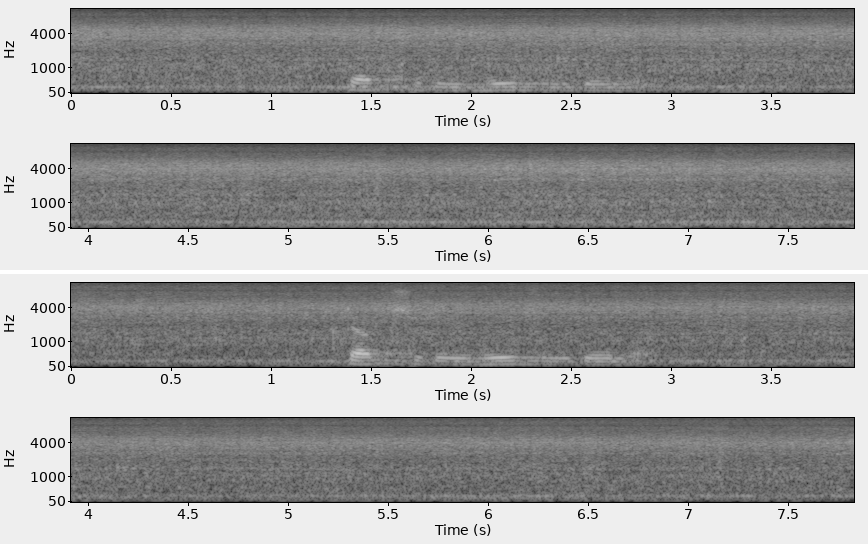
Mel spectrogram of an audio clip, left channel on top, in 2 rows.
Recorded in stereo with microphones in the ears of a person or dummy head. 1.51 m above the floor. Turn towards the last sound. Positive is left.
turn(degrees=-80)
